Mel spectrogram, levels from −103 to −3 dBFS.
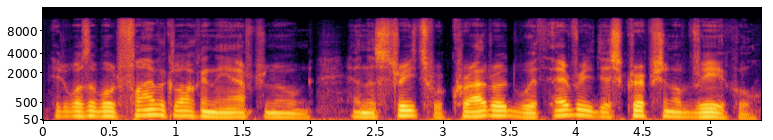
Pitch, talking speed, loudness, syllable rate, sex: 105 Hz, 200 wpm, -17 LUFS, 6.1 syllables/s, male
